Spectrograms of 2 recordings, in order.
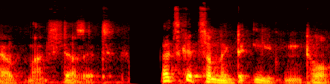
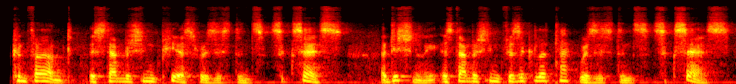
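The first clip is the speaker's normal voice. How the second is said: lightly voiced AI announcement; even, detached computer voice; system voice; 7 semitones higher than usual. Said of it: "his voice was strange".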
